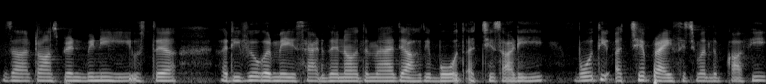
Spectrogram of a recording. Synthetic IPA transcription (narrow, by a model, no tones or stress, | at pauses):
zjaːd̪aːʈɾãːnspɾẽːɳʈbʱiːnĩːɦiːʔʊst̪eɾiːʋjuːəɡəɾmeːɾiːsɛːʈd̪eːnaot̪eːmɛ̃ːd̪eaːkd̪iːbɔːt̪ə̰tːʃʰiːsa̰ːɽiːɦiː | bɔːt̪ɦiːʔətːʃʰeːpɾaːiːsɪt͡ʃmət̪ləbka̰ːfiː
